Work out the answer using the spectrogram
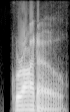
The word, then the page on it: grotto: American English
